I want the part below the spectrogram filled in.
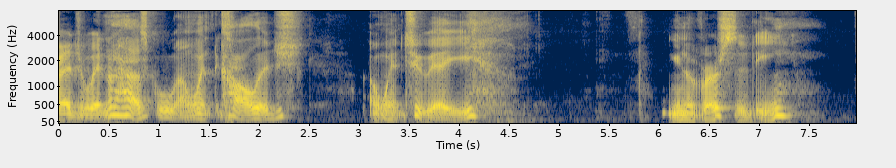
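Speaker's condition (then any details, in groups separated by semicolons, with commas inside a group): Spastic quadriplegic cerebral palsy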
